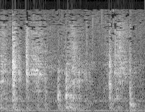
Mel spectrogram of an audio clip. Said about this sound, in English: Now push those drawers back and let's arrange everything the way it was.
